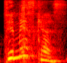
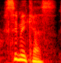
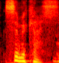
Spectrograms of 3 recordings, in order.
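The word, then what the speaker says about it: Tsimikas: To Miss Cass. – You butchered that one still. – Timiskas. – Oh! – Brada? – Simikas. – Simikas. – There you go.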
